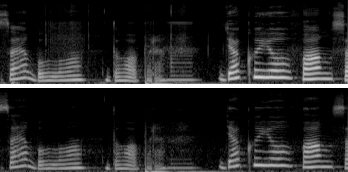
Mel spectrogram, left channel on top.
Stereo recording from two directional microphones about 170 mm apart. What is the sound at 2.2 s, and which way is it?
Speech, 30° left (ahead or behind).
